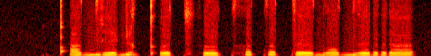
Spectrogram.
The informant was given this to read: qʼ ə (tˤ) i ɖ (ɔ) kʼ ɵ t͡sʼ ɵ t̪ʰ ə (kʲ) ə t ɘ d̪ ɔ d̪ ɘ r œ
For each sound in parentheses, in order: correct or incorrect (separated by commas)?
incorrect, incorrect, incorrect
